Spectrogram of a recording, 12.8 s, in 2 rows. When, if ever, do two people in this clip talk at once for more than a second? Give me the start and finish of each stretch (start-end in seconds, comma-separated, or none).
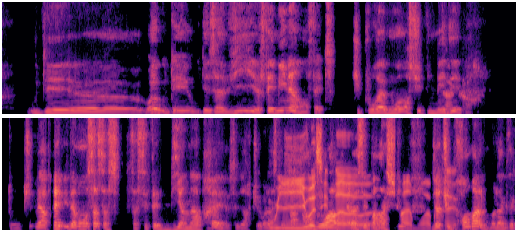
9.8-12.2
